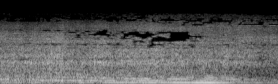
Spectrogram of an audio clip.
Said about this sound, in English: Planes carrying fire suppressant flew over the hilly terrain.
